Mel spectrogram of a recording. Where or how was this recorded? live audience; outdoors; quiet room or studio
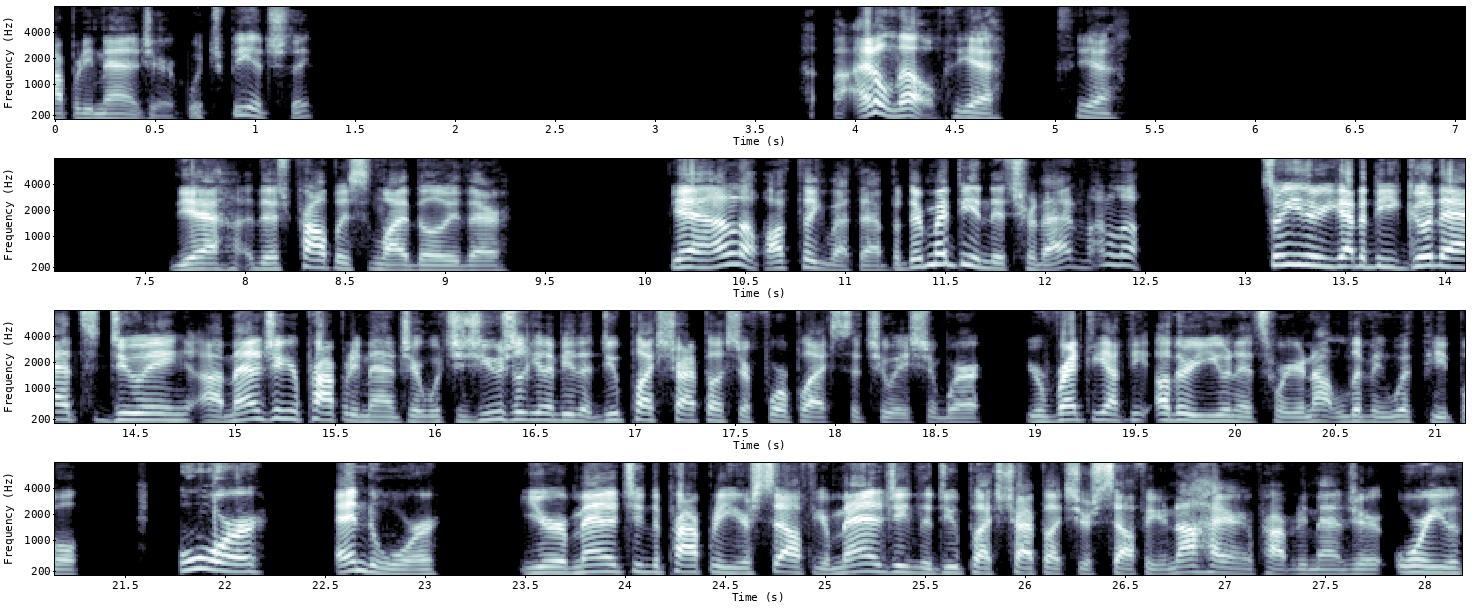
live audience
